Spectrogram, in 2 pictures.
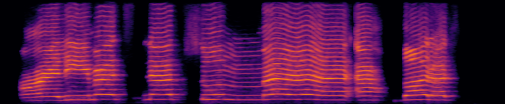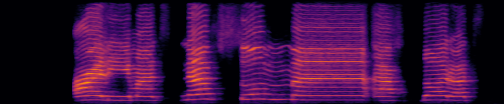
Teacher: Nafsum tanwin ketemu mim idgham bi gunah ya. Tanwinnya lebur ke mim ditahan 2 sampai 3 harokat.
